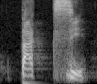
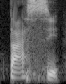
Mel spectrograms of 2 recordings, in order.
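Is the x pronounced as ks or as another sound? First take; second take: ks; another sound. First: The x is pronounced as ks. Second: The x is not pronounced as ks. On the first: The speaker calls it right. "eu falo táxi... ele tem um som de K S" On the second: The speaker calls it wrong. "eu não falo taxi"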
